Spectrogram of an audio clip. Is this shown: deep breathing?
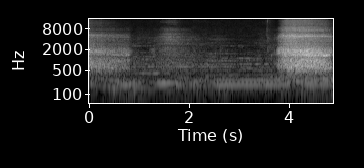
yes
